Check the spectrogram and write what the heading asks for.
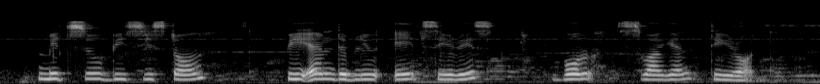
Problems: background sounds at intervals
